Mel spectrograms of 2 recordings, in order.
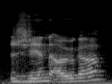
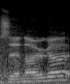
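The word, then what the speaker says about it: Zinogre: saying Jin Ogre instead of Zin Ogre is just like actively using a translation which is incorrect because it was fan translation and there's an official translation.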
